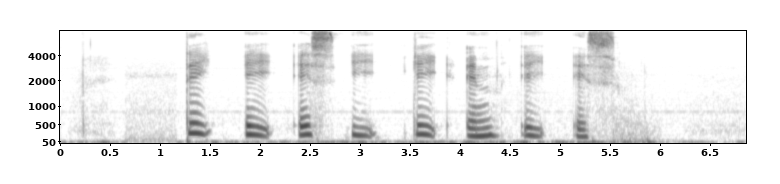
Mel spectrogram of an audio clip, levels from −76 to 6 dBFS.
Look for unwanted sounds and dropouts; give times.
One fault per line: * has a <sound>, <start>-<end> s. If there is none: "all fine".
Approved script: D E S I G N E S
all fine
